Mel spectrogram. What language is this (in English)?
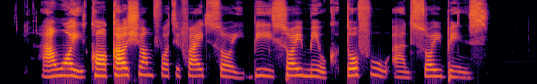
Yoruba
